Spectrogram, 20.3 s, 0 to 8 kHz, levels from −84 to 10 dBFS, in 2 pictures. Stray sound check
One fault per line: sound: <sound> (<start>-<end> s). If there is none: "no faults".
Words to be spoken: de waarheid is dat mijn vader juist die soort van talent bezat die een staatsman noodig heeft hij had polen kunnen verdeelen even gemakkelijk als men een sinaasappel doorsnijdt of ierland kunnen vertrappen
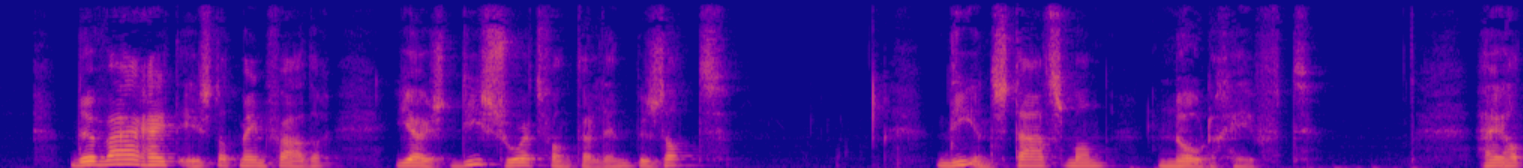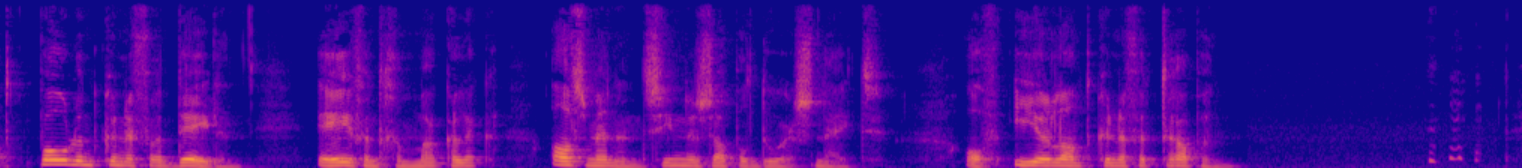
sound: laugh (19.7-20.1 s)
